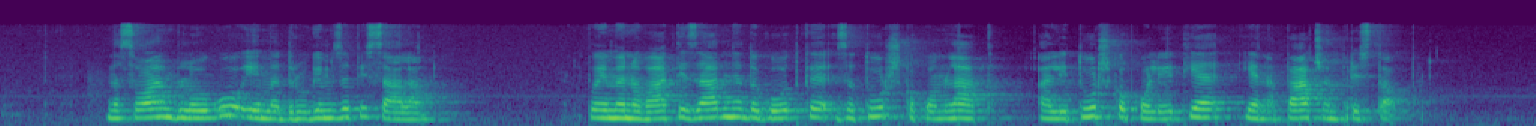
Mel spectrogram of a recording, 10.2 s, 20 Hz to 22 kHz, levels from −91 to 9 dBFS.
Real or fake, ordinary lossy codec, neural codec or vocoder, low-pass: fake; none; vocoder, 24 kHz, 100 mel bands, Vocos; 10.8 kHz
